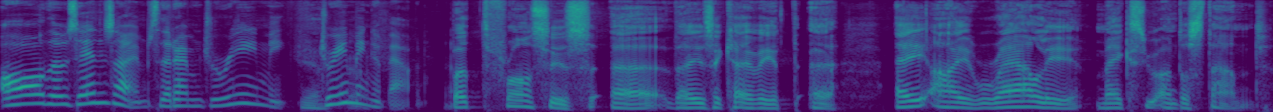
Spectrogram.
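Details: Adult; typical speech.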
